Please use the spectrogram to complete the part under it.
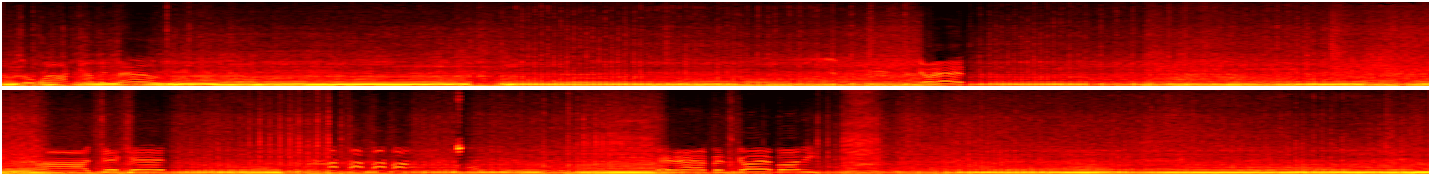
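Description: A dirt bike engine drones close by and revs up and down.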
